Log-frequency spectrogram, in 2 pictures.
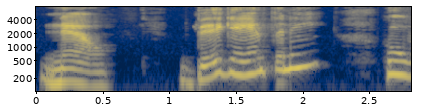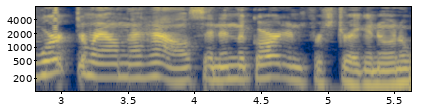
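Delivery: plain reading voice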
